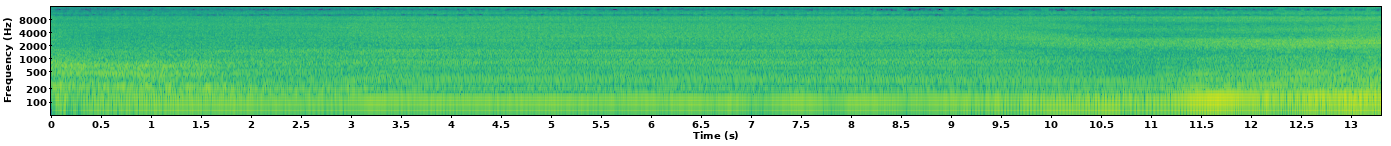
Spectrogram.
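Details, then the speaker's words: Jeep Cherokee after repairing hidden shorted wiring that had caused a bad misfire and stalling: a smooth, steady idle with no misfire and exhaust pulsing normally. Residual white smoke is probably from flooded fuel burning off. "So we know that's pulsing like normal. And it sounds like it too. Oh yeah. I mean, It's not misfiring."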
